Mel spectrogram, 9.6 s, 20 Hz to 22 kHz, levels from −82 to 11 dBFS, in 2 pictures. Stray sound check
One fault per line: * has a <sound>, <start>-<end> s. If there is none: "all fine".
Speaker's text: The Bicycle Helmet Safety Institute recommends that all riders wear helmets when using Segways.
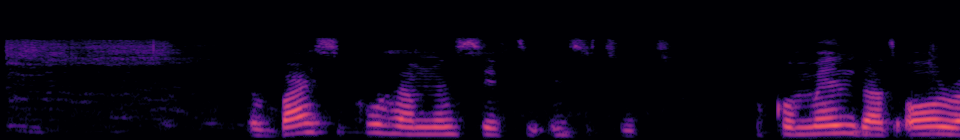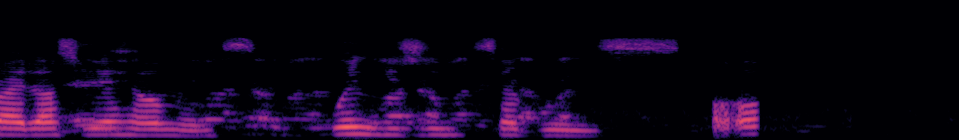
* has a laugh, 8.4-8.6 s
